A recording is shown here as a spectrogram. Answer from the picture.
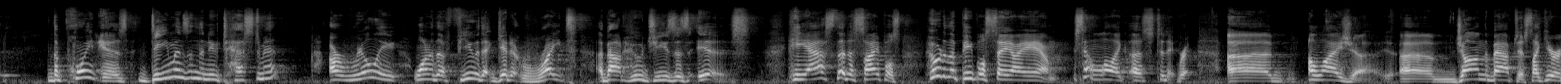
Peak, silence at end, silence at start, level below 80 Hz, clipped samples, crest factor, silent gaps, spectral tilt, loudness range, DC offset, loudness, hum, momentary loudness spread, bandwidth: -6 dBFS; 0 s; 0 s; -56 dBFS; under 0.1%; 14 dB; none; -4.5 dB/octave; 2 LU; under 0.1%; -20 LUFS; none; 9 LU; 15.5 kHz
